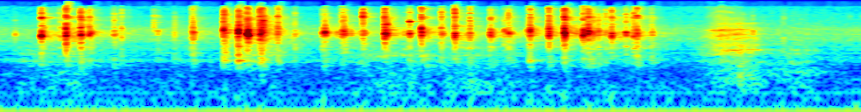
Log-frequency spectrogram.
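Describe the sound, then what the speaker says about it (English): Quick, uneven clatter of fingers on a computer keyboard, a close run of crisp keystrokes that pauses briefly and resumes, with no talking. "We're going to type in here in the description information about subordinate organizations."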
